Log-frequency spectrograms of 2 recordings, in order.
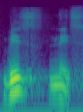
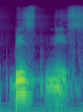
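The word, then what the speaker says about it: business: এখন আসুন, আই উচ্চারণ হয় না যেমন বিজনেস, বিজনেস।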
